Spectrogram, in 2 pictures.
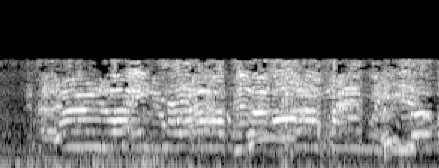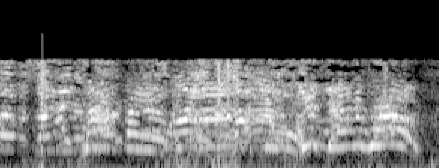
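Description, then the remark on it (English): Counter-protesters following a protest caravan along a highway yell and scream over one another in a loud, steady, overlapping din of raised voices that rise and fall in pitch, with no pause for the whole stretch. “Did you hear the screaming?”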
